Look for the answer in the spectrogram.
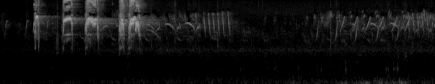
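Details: A black francolin calls a single scratchy phrase of five broad, buzzy notes, quieter and more distant, then fades into soft twittering of other birds and low rural hum.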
